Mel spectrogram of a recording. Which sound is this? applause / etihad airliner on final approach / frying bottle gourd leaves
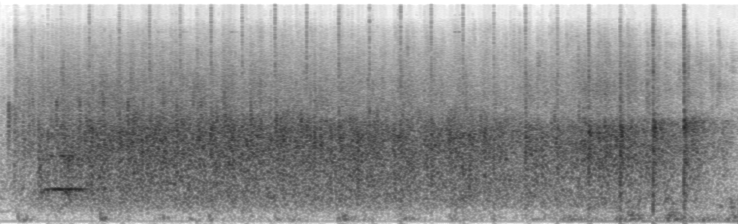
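applause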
